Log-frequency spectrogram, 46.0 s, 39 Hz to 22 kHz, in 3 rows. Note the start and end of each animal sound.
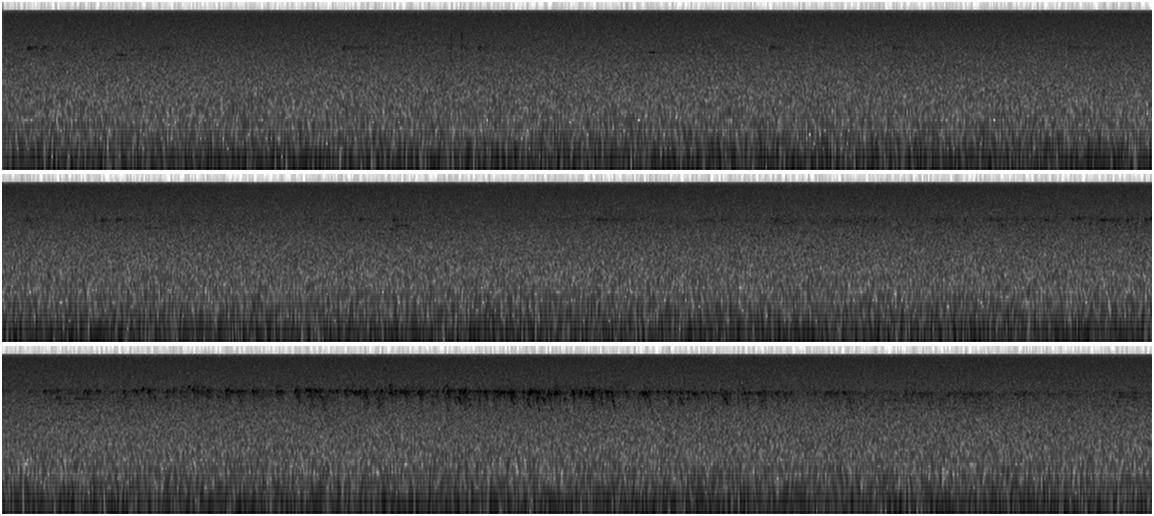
[0.17, 0.67] Red Crossbill (Loxia curvirostra)
[1.11, 1.99] Hermit Thrush (Catharus guttatus)
[4.28, 4.96] Hermit Thrush (Catharus guttatus)
[6.22, 6.78] Hermit Thrush (Catharus guttatus)
[8.47, 9.33] Hermit Thrush (Catharus guttatus)
[10.14, 10.40] Red Crossbill (Loxia curvirostra)
[15.52, 17.15] Red Crossbill (Loxia curvirostra)
[19.86, 23.78] Red Crossbill (Loxia curvirostra)
[24.49, 46.01] Red Crossbill (Loxia curvirostra)

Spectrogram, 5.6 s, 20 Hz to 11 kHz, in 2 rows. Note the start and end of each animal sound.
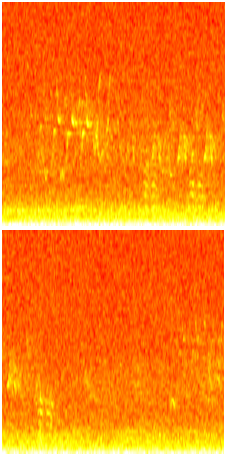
[0.31, 1.35] Chestnut-sided Warbler (Setophaga pensylvanica)
[1.50, 3.16] Ovenbird (Seiurus aurocapilla)
[1.66, 3.67] White-breasted Nuthatch (Sitta carolinensis)

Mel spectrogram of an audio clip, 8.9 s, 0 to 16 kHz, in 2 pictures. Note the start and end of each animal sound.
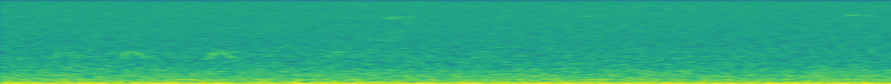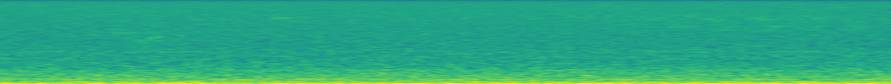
[0.45, 1.32] American Crow (Corvus brachyrhynchos)

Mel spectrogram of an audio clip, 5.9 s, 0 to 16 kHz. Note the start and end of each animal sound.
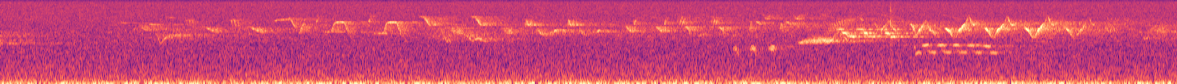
[0.00, 5.89] Red-eyed Vireo (Vireo olivaceus)
[0.54, 4.23] Indigo Bunting (Passerina cyanea)
[3.25, 5.33] Wood Thrush (Hylocichla mustelina)
[3.27, 5.02] Black-and-white Warbler (Mniotilta varia)
[4.32, 5.53] Chestnut-sided Warbler (Setophaga pensylvanica)
[5.17, 5.89] Ovenbird (Seiurus aurocapilla)

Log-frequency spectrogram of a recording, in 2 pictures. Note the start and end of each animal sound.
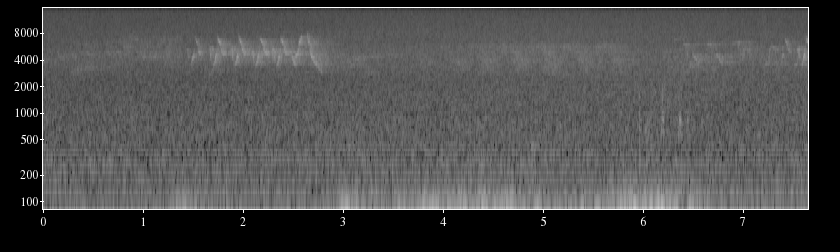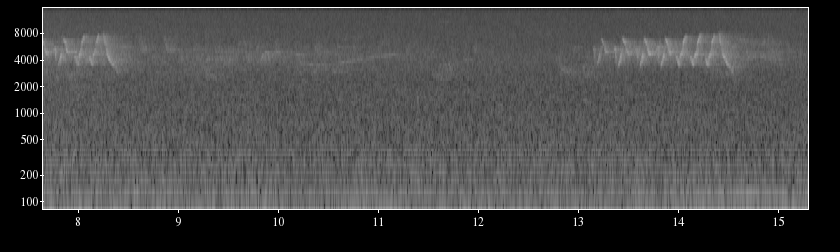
[1.40, 2.88] Chestnut-sided Warbler (Setophaga pensylvanica)
[3.62, 6.23] Ovenbird (Seiurus aurocapilla)
[6.26, 7.50] Indigo Bunting (Passerina cyanea)
[7.20, 9.83] Chestnut-sided Warbler (Setophaga pensylvanica)
[9.76, 11.38] Eastern Wood-Pewee (Contopus virens)
[13.12, 14.70] Chestnut-sided Warbler (Setophaga pensylvanica)

